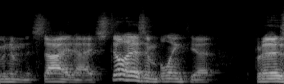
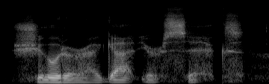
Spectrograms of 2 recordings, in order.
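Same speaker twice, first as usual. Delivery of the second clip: breathy whisper, very close to the ear; 4 semitones lower, 5 dB quieter than usual. Player leans over to another character's ear, whispering into an ear. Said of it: "I'm gonna whisper right into his ear".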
